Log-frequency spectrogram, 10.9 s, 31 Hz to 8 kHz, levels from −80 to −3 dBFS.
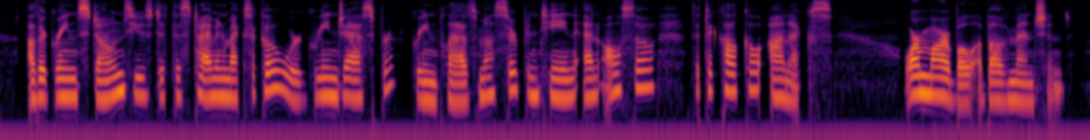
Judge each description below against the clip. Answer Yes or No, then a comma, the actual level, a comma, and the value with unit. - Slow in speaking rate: Yes, slow, 130 wpm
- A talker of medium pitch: Yes, medium, 180 Hz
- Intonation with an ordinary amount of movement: Yes, average, 3.1 semitones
